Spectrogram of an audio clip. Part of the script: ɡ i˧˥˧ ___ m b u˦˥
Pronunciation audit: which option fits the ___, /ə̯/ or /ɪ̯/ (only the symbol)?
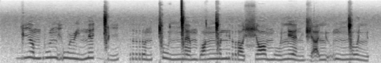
ə̯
